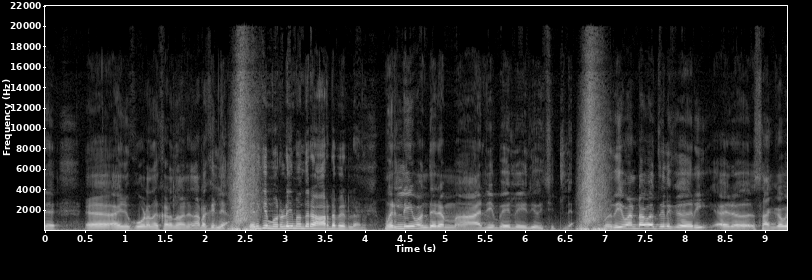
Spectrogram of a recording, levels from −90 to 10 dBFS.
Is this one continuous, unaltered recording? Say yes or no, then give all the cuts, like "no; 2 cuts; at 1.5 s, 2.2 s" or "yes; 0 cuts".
no; 2 cuts; at 2.5 s, 6.9 s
